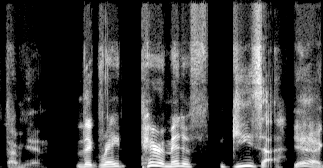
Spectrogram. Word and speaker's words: Giza: La Gran Pirámide de Giza. De Giza. Pensaba yo, digo, Dani Guiza es futbolista. Tiene una pirámide. Sí, ok. Pues mira, yo aprendo cosas también. The Great Pyramid of Giza. Yeah, Giza.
